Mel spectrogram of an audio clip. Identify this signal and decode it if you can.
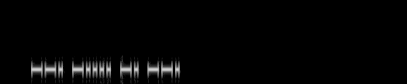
Morse code, heard as a keyed tone, about 34 wpm, 700 Hz. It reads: G6NG
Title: DXCC-100 Call Signs - 4 Characters - Repeated 3x - 35wpm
